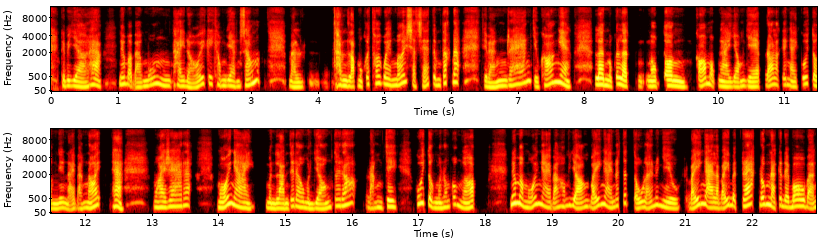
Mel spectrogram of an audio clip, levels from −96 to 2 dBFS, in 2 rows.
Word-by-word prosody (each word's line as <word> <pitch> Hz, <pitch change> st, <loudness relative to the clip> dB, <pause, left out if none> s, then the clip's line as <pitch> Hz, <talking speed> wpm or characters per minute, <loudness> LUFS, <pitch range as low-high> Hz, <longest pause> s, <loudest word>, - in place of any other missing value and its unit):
Thì 175 Hz, -, -2 dB
bây 175 Hz, -, -1 dB
giờ 155 Hz, -4 st, +1 dB
ha, 190 Hz, +3 st, 0 dB, 0.3 s
nếu 225 Hz, 0 st, -1 dB
mà 205 Hz, -, -1 dB
bạn 140 Hz, +4 st, -3 dB
muốn 195 Hz, -2 st, -2 dB
thay 170 Hz, -2 st, -2 dB
đổi 150 Hz, -, -1 dB
cái 240 Hz, -, -3 dB
không 185 Hz, -4 st, -5 dB
gian 165 Hz, -3 st, -2 dB
sống 190 Hz, -, +2 dB, 0.5 s
mà 140 Hz, -, -1 dB, 0.6 s
thành 185 Hz, -3 st, +2 dB
lập 155 Hz, -1 st, +3 dB
một 165 Hz, -, -2 dB
cái 225 Hz, -, -3 dB
thói 255 Hz, 0 st, -1 dB
quen 210 Hz, -6 st, 0 dB
mới 260 Hz, +9 st, +2 dB
sạch 305 Hz, -, +1 dB
sẽ 195 Hz, -, -3 dB
tươm 190 Hz, -4 st, -1 dB
tất 260 Hz, -, +1 dB
đó, 290 Hz, -, +5 dB, 0.4 s
thì 160 Hz, -, -2 dB
bạn 150 Hz, +6 st, +1 dB
ráng 210 Hz, -, -1 dB
chịu -, -, -3 dB
khó 195 Hz, +8 st, +2 dB
nghen. 260 Hz, -, +4 dB, 0.4 s
Lên 210 Hz, -3 st, +7 dB
một 165 Hz, -, 0 dB
cái 225 Hz, +4 st, +3 dB
lịch, 170 Hz, -, +6 dB
ừm, 155 Hz, -, -9 dB
1 165 Hz, 0 st, +3 dB
tuần 170 Hz, -5 st, +6 dB
có -, -, +4 dB
1 235 Hz, +3 st, -1 dB
ngày 155 Hz, -3 st, +1 dB
dọn 155 Hz, +2 st, -2 dB
dẹp, 150 Hz, 0 st, 0 dB
đó -, -, +2 dB
là 215 Hz, -, -3 dB
cái 205 Hz, 0 st, -6 dB
ngày 155 Hz, -3 st, -2 dB
cuối 225 Hz, +2 st, +1 dB
tuần 175 Hz, -9 st, 0 dB
như 170 Hz, +2 st, 0 dB
nãy 150 Hz, 0 st, -3 dB
bạn 155 Hz, +3 st, -5 dB
nói, 215 Hz, +10 st, +3 dB, 0.2 s
ha. 210 Hz, -7 st, +4 dB, 0.5 s
Ngoài 190 Hz, -1 st, +1 dB
ra 220 Hz, +2 st, 0 dB
đó, 255 Hz, +2 st, -2 dB, 0.4 s
mỗi 185 Hz, -, +4 dB
ngày 185 Hz, -, +1 dB, 0.2 s
mình 165 Hz, -3 st, 0 dB
làm 155 Hz, -1 st, +2 dB
tới 225 Hz, -, -2 dB
đâu 195 Hz, -4 st, 0 dB
mình 160 Hz, -3 st, -1 dB
dọn 160 Hz, +3 st, 0 dB
tới 230 Hz, 0 st, -3 dB
đó, 265 Hz, +7 st, 0 dB, 0.2 s
đặng 180 Hz, +1 st, -4 dB
chi? 205 Hz, 0 st, +4 dB, 0.3 s
Cuối 325 Hz, +3 st, +2 dB
tuần 170 Hz, -, +2 dB
mình 170 Hz, -, 0 dB
hông 190 Hz, +2 st, -4 dB
có 275 Hz, -, -4 dB
ngộp. 205 Hz, -3 st, +2 dB, 0.5 s
Nếu 315 Hz, +3 st, +5 dB
mà 330 Hz, -, +5 dB
mỗi 195 Hz, +10 st, -1 dB
ngày 265 Hz, -11 st, -1 dB
bạn 170 Hz, +1 st, -2 dB
hổng 235 Hz, +4 st, -5 dB
dọn, 175 Hz, +4 st, +2 dB
7 235 Hz, -, 0 dB
ngày 275 Hz, -11 st, -1 dB
nó 225 Hz, -, -4 dB
tích 320 Hz, -1 st, -7 dB
tụ 165 Hz, +4 st, 0 dB
lại 195 Hz, -, -3 dB
nó 255 Hz, -, -3 dB
nhiều, 170 Hz, -8 st, 0 dB
7 240 Hz, -, +2 dB
ngày 295 Hz, -12 st, +3 dB
là 170 Hz, -, 0 dB
7 175 Hz, +9 st, 0 dB
bịch 250 Hz, -, -2 dB
rác, 250 Hz, +6 st, +5 dB
đúng 265 Hz, +2 st, +3 dB
hông 280 Hz, -, +4 dB
nè? -, -, +3 dB
Cái 250 Hz, -, -2 dB
đề-pô 215 Hz, +3 st, +3 dB
bạn -, -, 0 dB
190 Hz, 270 wpm, -23 LUFS, 165-230 Hz, 0.6 s, Lên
